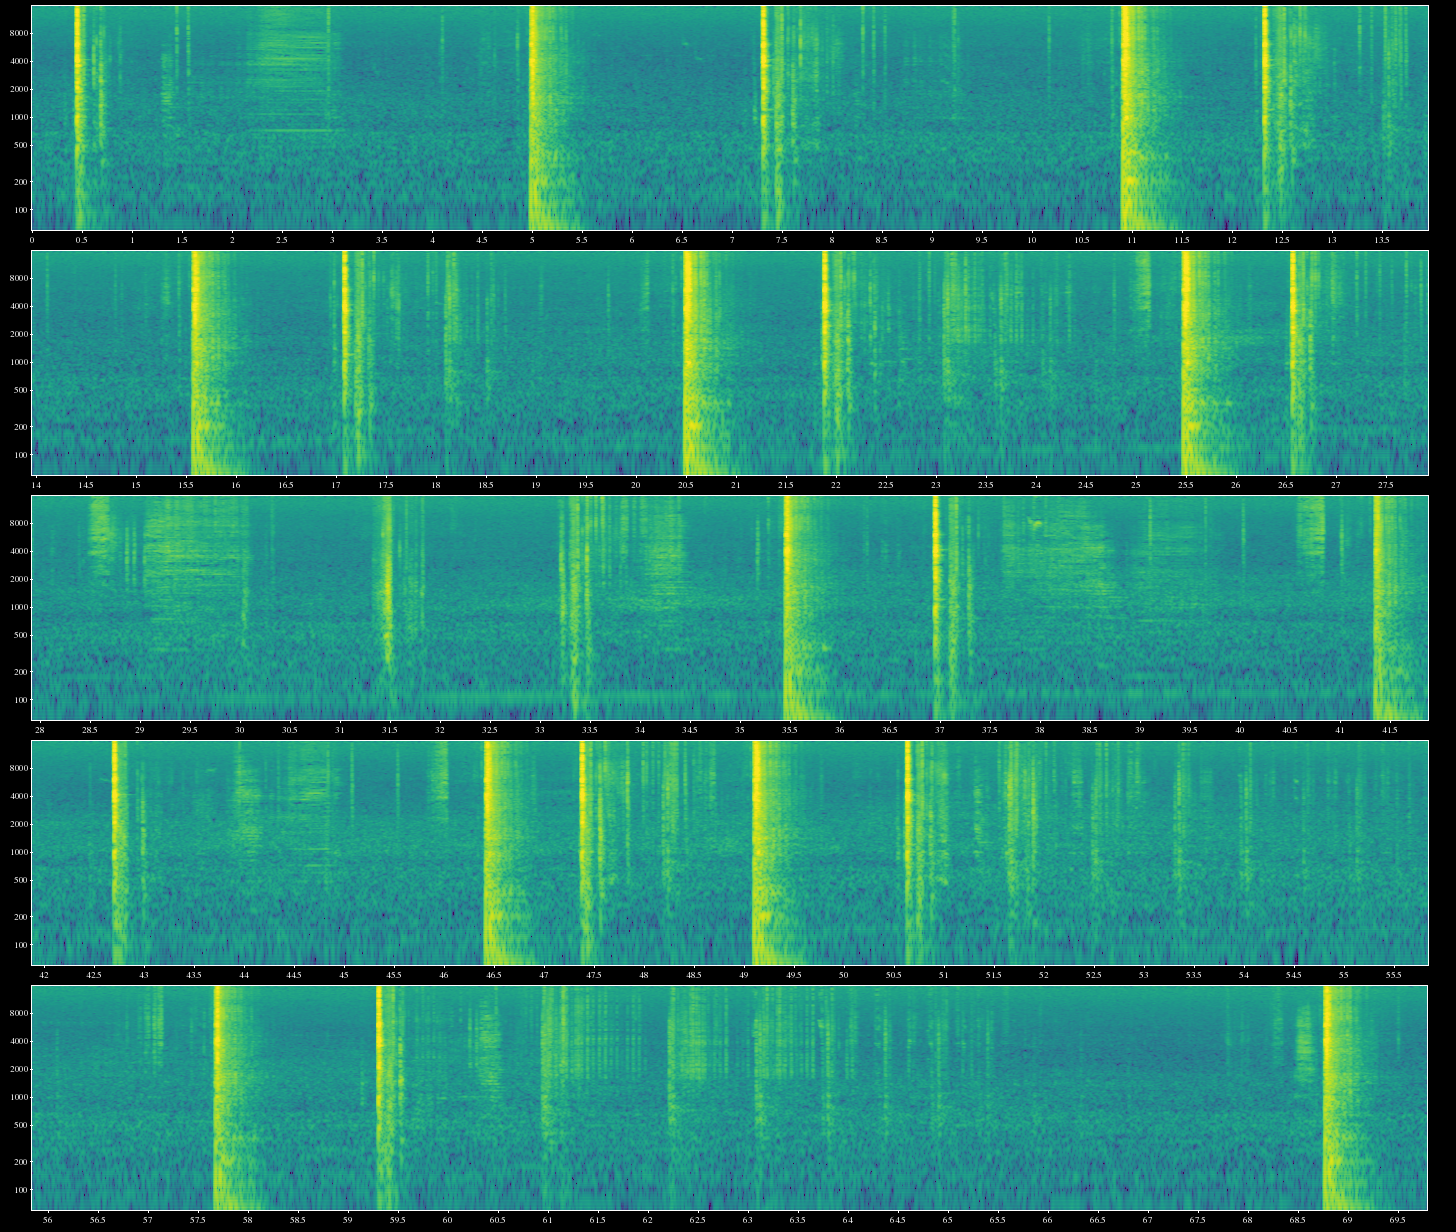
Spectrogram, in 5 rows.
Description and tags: Clip featuring a Mercedes-Benz 190E-16V trunk being opened and closed. Recorded with a Rode NTG2 1 foot away from the tail light, straight back.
